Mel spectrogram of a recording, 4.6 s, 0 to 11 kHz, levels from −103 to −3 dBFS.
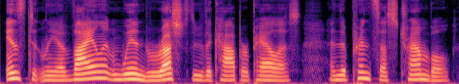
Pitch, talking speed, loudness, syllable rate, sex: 185 Hz, 170 wpm, -20 LUFS, 5.0 syllables/s, female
